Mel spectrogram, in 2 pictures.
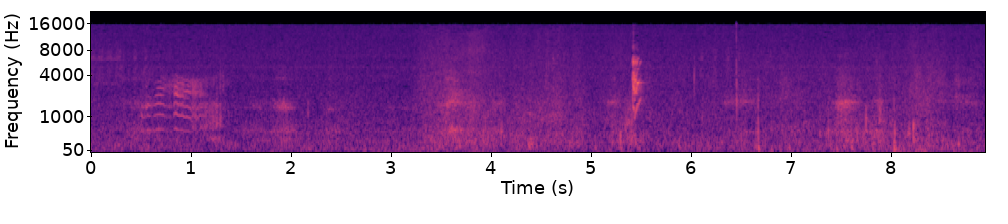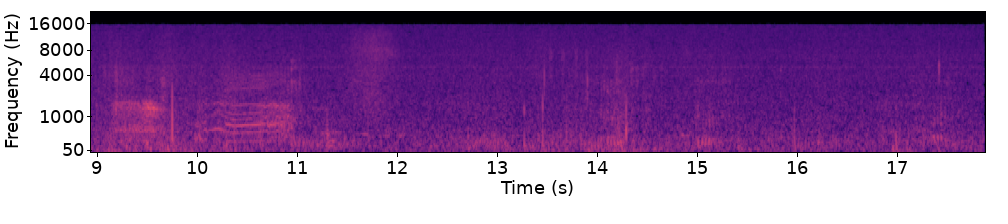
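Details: Odie, a pet cat playfully fondled indoors, makes several soft, wavering meows scattered through the stretch, some drawn out and bending in pitch, with rustling, handling sounds and a person's occasional quiet voice.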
